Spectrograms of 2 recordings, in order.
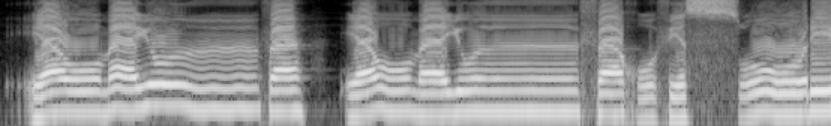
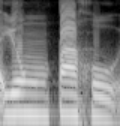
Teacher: Yunfa, ini ikhfa. Samarkan bibirnya, posisinya gigi atas menempel bawah.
